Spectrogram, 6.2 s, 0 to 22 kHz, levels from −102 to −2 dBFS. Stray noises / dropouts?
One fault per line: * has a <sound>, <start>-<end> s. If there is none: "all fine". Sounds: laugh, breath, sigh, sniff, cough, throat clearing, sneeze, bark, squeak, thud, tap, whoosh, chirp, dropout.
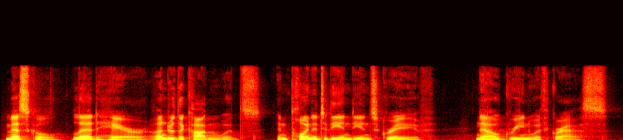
all fine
